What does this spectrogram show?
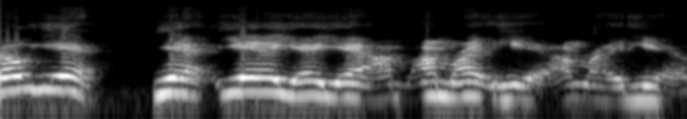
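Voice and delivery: mock villain voice, loud and aggressive. Recounting an actor's line from a scene, imitating his aggressive villain attitude. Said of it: "with that attitude in his voice, it had that aggressive".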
